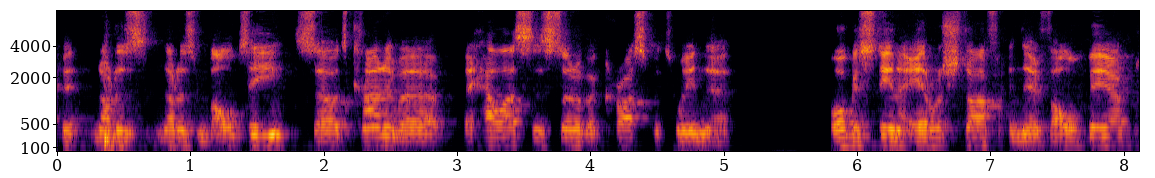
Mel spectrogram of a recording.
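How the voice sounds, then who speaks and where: A man's voice: medium pitch, pushed and bright, low-quality recording. An Australian-born man with a mild, Americanized Australian accent, a brewmaster answering casually and bluntly with many ums. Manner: easygoing, opinionated, many ums. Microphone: video call.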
